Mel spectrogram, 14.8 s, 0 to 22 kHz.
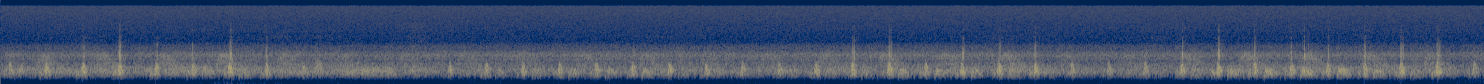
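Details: Fetal heartbeat at 12 weeks 3 days of pregnancy picked up with a handheld pocket fetal Doppler: rapid, regular whooshing pulses at about 165 a minute.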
